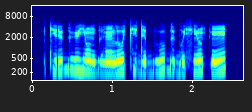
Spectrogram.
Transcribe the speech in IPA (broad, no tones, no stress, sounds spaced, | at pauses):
tʲ ə ɾ ʏ ɡʱ y j õ ɡʱ ɛ̃ l o tʲ ø d e bʱ u ɡ ʏ ɡ u sʲ õ k ẽ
